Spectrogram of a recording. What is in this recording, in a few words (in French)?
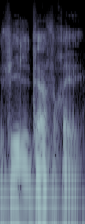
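"Ville-d’Avray" French, Paris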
